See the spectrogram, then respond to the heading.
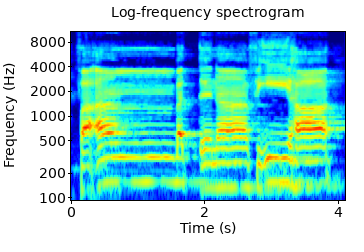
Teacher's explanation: فانبتنا فیہا. فا کو یا مدہ کی وجہ سے کھینچ کر کے پڑھنا ہے ایک الف کے برابر، اور ہا کو الف مدہ کی وجہ سے ایک الف کے برابر کھینچ کر کے پڑھنا ہے.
